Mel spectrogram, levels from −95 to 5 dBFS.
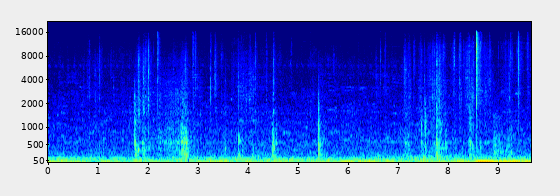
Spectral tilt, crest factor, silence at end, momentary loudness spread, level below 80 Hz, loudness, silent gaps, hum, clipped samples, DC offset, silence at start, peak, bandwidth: -4.5 dB/octave; 28 dB; 0 s; 8 LU; -46 dBFS; -49 LUFS; none; none; under 0.1%; under 0.1%; 0 s; -12 dBFS; 16.5 kHz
